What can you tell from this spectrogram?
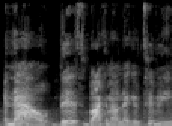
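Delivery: usual speaking voice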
